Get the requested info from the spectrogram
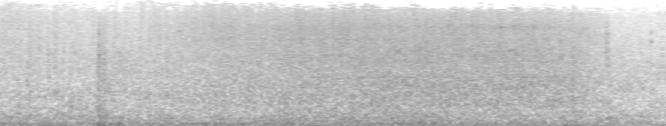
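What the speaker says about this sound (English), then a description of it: "I can hear shooting down there" Distant tank gunfire rumbles through a steady broadband wash in War Thunder, with a Panzer II H on the field, one sharper report standing out early amid continuous low booming.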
